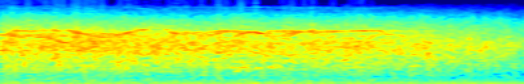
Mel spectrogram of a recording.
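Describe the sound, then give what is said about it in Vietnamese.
Applause rings out after a singer finishes two songs at a contest. The clapping is a steady, dense wash of many hands, level throughout with no voices over it. “Hai bài hát Chu Hoa Kiệt đã biểu diễn xong, tiếng vỗ tay vang lên như sau.”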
